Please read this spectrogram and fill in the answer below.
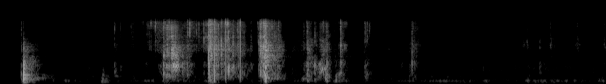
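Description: A hockey card pack's foil wrapper being torn open by hand: a short tap, then a burst of tearing and crinkling about a second and a half long, followed by a few lighter crinkles.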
